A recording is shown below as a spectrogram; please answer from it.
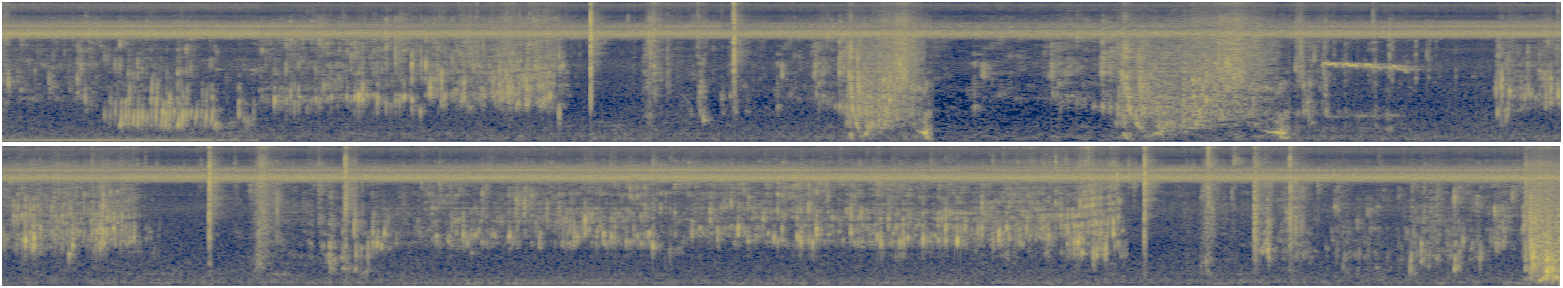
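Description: Whopper Plopper topwater lure being retrieved across still water, its spinning tail giving a gurgling, trickling plop in stretches that start and stop. Scattered short clicks and a steady high-pitched whine sit under it.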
